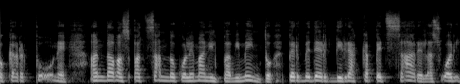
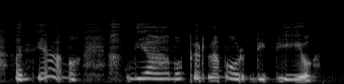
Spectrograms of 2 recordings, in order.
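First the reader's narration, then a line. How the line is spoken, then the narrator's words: Faint, pleading voice. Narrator (Italian): Lucia chiamava Renzo con voce fioca e diceva pregando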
